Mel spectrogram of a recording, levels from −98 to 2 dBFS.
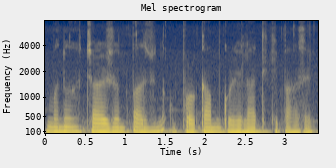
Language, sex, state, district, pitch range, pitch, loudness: Nagamese, male, Nagaland, Kohima, 100-110 Hz, 105 Hz, -16 LUFS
